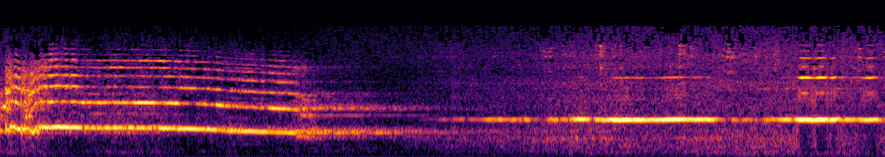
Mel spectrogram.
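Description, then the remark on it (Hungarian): The first tram goes by with a loud, drawn-out metallic whine that slides lower in pitch, then settles into a steady high tone over a continuous rumble. No one speaks. “Az első villamos. Hála Isten.”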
